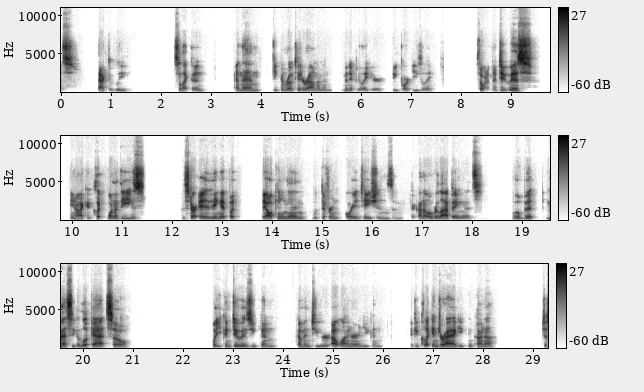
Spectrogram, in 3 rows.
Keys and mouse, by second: 3.0 middle drag, 3.4 shift+middle drag, 3.7 ctrl+middle drag, 4.0 shift+middle drag, 4.4 middle drag, 4.8-5.3 shift+middle drag, 5.5 shift+middle click, 5.9 middle drag, 6.4 shift+middle drag, 6.7 middle click, 7.0-7.4 ctrl+shift+middle drag, 7.5 shift+middle drag, 8.6 middle drag, 9.1 shift+middle drag, 9.7 click, 10.2-11.1 middle drag, 11.3 shift+middle drag, 11.6 middle drag, 12.4 middle drag, 12.9 ctrl+middle drag, 13.2-13.6 middle drag, 13.9 shift+middle drag, 14.1-17.0 middle drag, 17.7 middle drag, 18.3-18.7 middle drag, 21.1 ctrl+middle drag, 21.4 shift+middle drag, 21.8 ctrl+middle click, 22.0 shift+middle drag, 25.3-26.3 drag, 26.8-28.0 drag, 28.2-29.3 drag.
